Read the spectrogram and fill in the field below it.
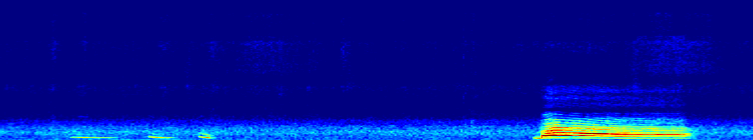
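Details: Male Siamese cat giving a single loud, drawn-out meow that starts low, rises, then holds steady, after three soft, brief chirping mews in quiet surroundings.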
